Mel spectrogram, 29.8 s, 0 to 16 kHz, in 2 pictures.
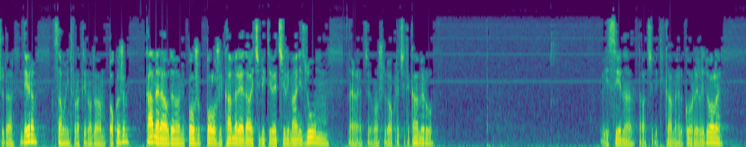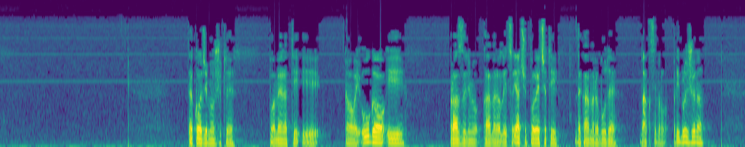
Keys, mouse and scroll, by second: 2.7 click, 6.8-9.7 drag, 12.0-13.5 drag, 14.1-18.3 drag, 22.7-26.9 drag, 27.6-29.5 drag.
